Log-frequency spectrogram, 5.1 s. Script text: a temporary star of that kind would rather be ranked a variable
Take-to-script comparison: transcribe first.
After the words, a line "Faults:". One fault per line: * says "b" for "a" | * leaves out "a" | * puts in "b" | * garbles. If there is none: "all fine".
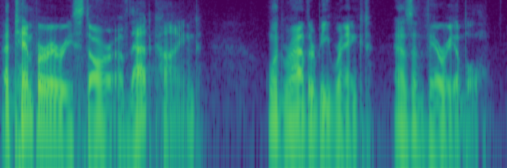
a temporary star of that kind would rather be ranked as a variable
Faults:
* puts in "as"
